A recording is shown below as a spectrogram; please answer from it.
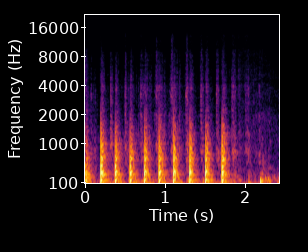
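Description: Knocking rapidly on a house's front storm door: about ten quick, evenly spaced knocks, each ringing briefly.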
